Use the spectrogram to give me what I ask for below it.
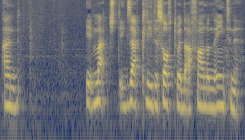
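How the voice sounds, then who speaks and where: At normal speed, this Sri Lankan man in his thirties hosts his channel and guides viewers through a screen tutorial. His voice is a bit high for a man and monotone, and his explanation drifts off track with frequent mid-sentence self-corrections, sounding unscripted.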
